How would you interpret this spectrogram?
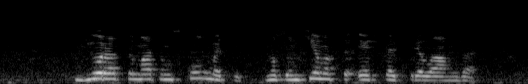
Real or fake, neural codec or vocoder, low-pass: fake; codec, 16 kHz, 6 kbps, DAC; 5.4 kHz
